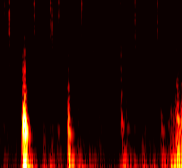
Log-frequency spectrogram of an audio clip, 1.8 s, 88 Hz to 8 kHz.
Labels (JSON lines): {"label": "biophony, double pulse", "recorder": "SoundTrap 300"}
